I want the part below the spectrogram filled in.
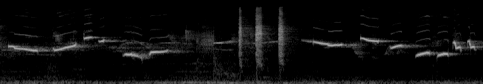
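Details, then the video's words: White-rumped shama singing in the forest-voice style. A steady flow of clear whistled phrases rises and falls, broken by a few sharp clicks, over a faint low background hum. "chòe lửa hót giọng rừng. kéo thuốc lào kích bổi. tiếng chim chích chòe lửa hót"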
